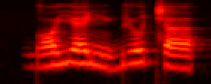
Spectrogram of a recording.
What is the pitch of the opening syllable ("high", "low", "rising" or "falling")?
rising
